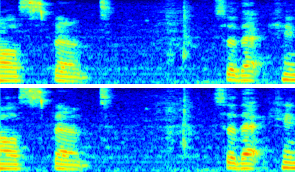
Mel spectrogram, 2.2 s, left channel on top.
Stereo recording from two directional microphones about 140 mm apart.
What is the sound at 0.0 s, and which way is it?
Speech, 20° right (ahead or behind).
